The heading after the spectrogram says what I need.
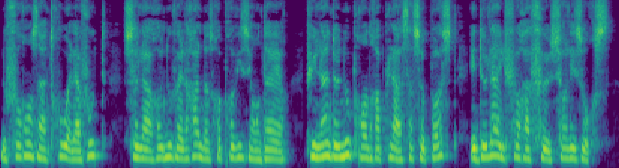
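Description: A woman voicing a stern, resolute male ship captain, calm and commanding, in a read-aloud novel. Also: medium pitch, normal speed, few pauses, breathy edge, lightly acted.

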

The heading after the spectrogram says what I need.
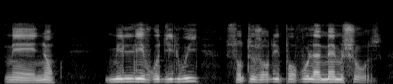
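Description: A man reading the part of an earnest, stern English gentleman, speaking in a solemn, lecturing way. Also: medium pitch, fairly even intonation, moderate pace, dry recording, lo-fi sound, lightly acted.

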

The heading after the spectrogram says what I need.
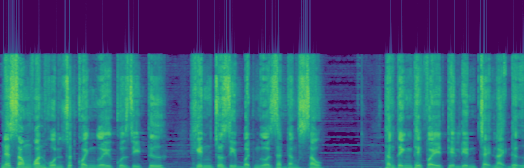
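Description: A man's voice: on the low side, lively intonation, moderate pace, soft background music. Man narrating. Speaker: audiobook narrator. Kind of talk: scripted story narration.

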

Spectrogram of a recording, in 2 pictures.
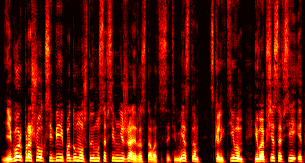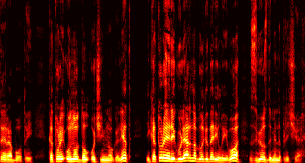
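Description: A man narrating an audiobook with an expressive, animated delivery. His voice sits slightly high and moves freely up and down. The recording is close and dry. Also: fast talker, few pauses, no echo. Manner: expressive reading. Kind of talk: scripted narration.

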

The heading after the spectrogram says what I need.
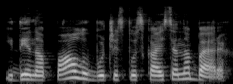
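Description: A woman's voice: mid-range voice, a little fast, close to an everyday voice. A woman voicing a strict, proper middle-aged society mother in an audiobook, scolding and commanding.

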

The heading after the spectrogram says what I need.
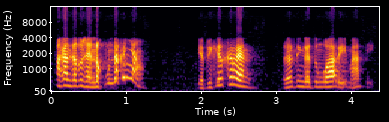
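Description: Gravelly high-voiced Indonesian preacher. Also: male voice, quick pace. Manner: lively, joking, swings into sudden loud outbursts. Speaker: pastor. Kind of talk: sermon. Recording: tinny phone-like sound.

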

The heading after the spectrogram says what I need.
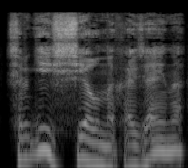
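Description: A man reading a classic story aloud with dramatic, expressive narration. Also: fairly high pitch, measured pace, gravelly, no room sound, studio quality.

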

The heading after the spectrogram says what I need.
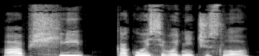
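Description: A woman's voice: mid-range voice, measured pace, dry recording, studio quality, natural voice. A woman doing a nasal, stuffed-up lieutenant. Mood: dazed. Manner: flat, dazed and congested. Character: stuffy-nosed young male police lieutenant, frozen.

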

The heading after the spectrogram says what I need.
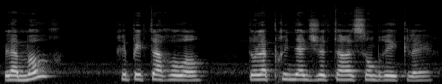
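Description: A woman reading a historical novel aloud in a measured, solemn narration. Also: mid-range voice, little pitch movement. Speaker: audiobook reader. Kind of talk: scripted narration.

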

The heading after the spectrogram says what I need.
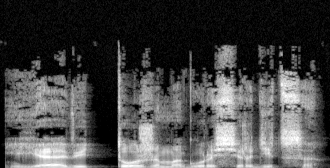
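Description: A man voicing a stern old wizard, deep. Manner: measured, steady, warning. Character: old male wizard, calm, probing, stern when crossed.

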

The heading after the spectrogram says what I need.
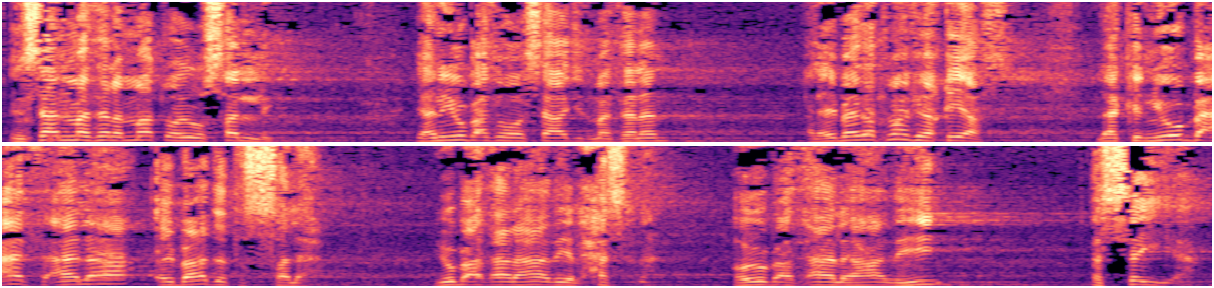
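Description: A man's voice: high-pitched, fast, pauses often, fairly bright tone, in a large hall, a little hiss or hum. A man, a sheikh, teaching a hadith lesson in a classroom way, repeating each phrase and putting questions to his students.

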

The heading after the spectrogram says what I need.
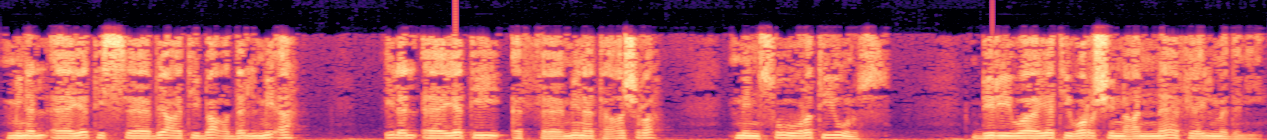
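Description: A man giving a formal religious radio lesson as a Quran reading scholar, explaining in a measured way and slowly intoning the verses he quotes. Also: mid-range voice, breathy edge. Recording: dull lo-fi radio broadcast.

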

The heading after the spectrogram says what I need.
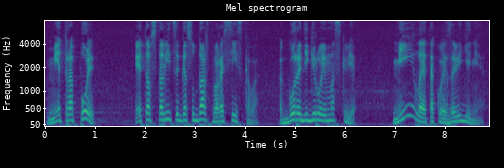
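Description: A man's voice: on the high side, very animated, measured pace, fairly bright tone, voice pushed up. A man voicing a wary male stalker who banters sardonically, in an audiobook reading. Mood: joking.

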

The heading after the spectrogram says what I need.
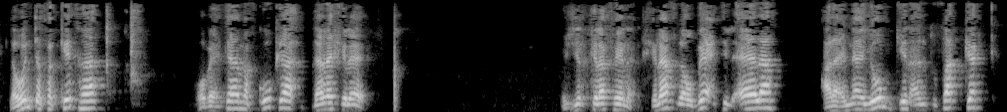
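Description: A man's voice: fairly high pitch, slightly rough. A man with an Egyptian accent giving a live class lecture, explaining in a conversational way, answering questions and correcting himself as he goes. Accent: Egyptian Arabic. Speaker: religious teacher. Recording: dull lo-fi recording.

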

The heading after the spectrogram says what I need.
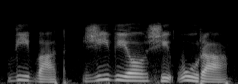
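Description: A man's voice: fairly high pitch, lively intonation, no echo, highs cut off. A man voicing a tipsy old male journalist with a reedy tenor voice, giving rambling, sentimental toasts. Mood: grandiloquent.

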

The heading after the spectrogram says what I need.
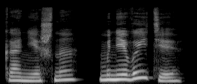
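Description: A woman's voice: medium pitch, slow, no echo, clean studio sound. Woman voicing a cool detective. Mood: firm. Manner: calm, firm, slightly ironic. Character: cool, composed female private detective.

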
